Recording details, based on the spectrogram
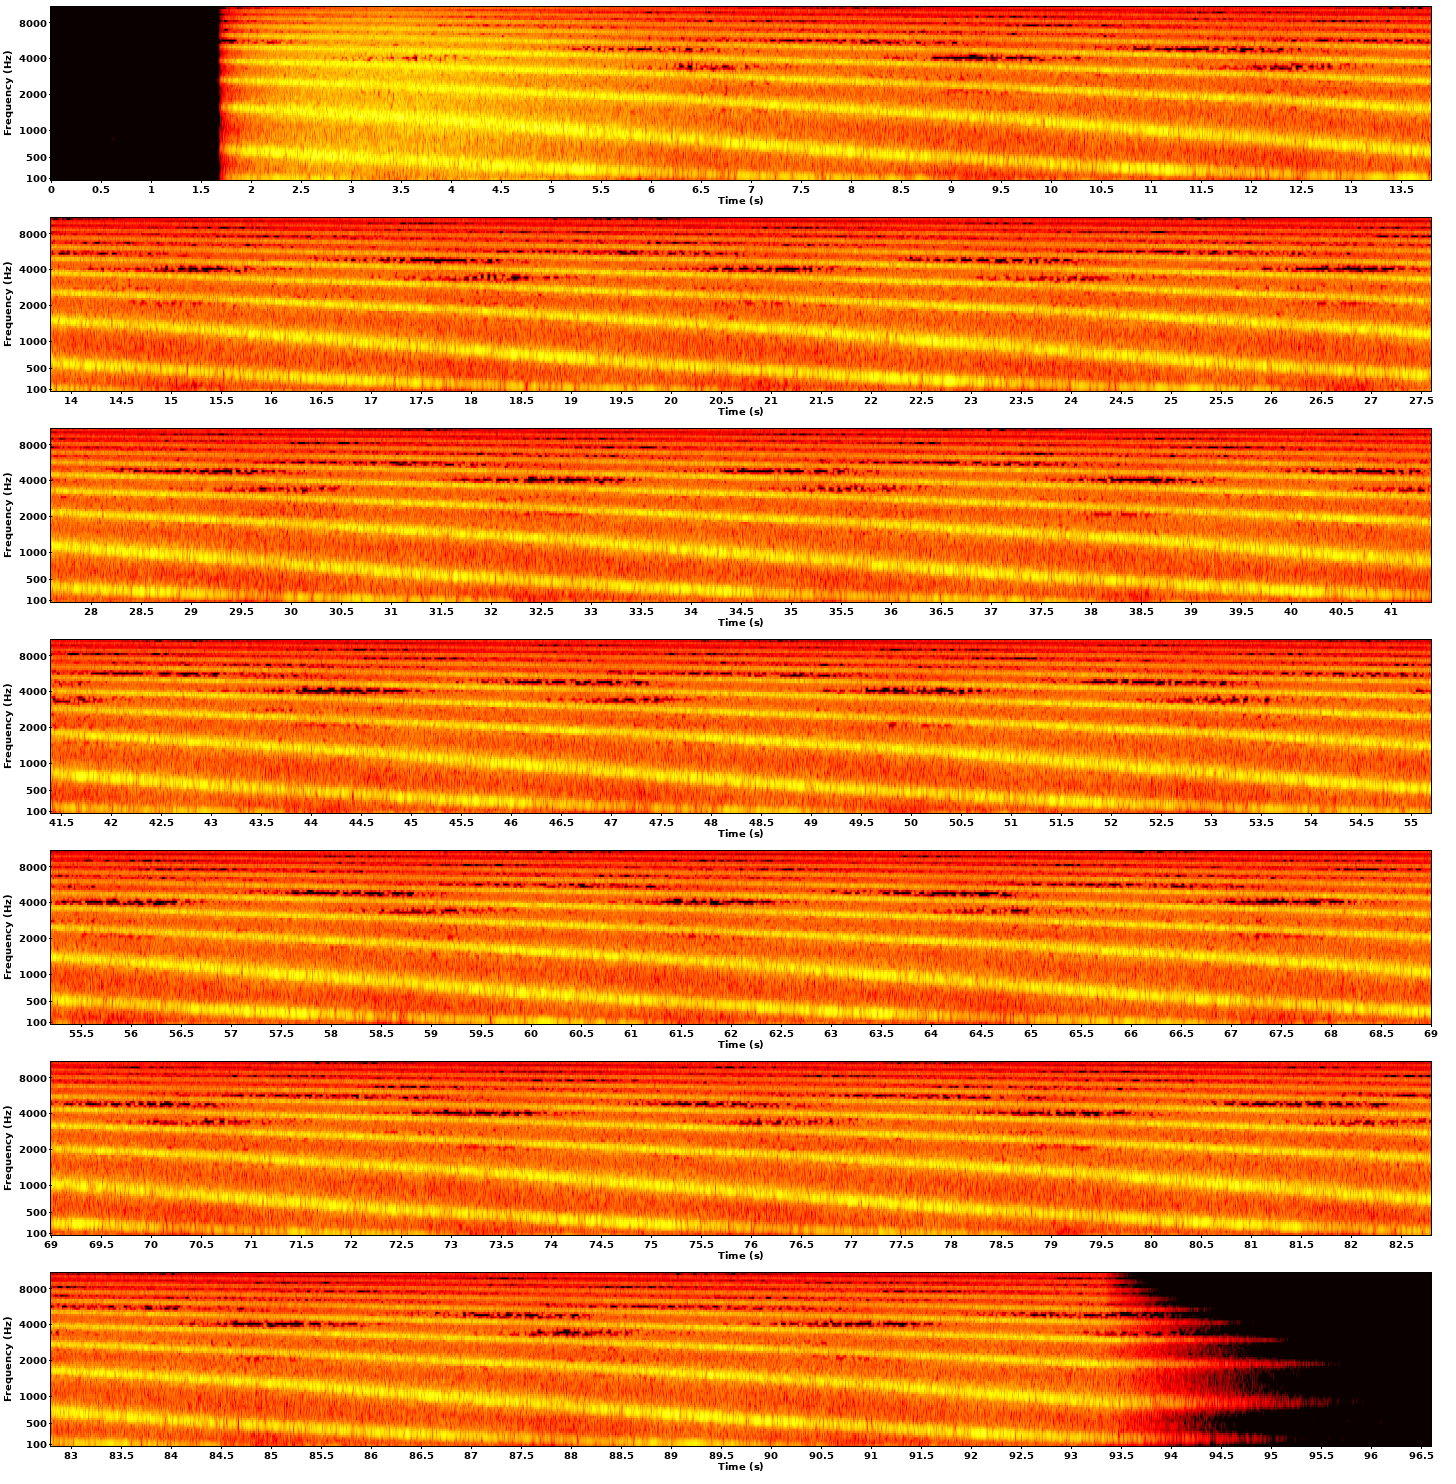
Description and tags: Infinite white noise down glide.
